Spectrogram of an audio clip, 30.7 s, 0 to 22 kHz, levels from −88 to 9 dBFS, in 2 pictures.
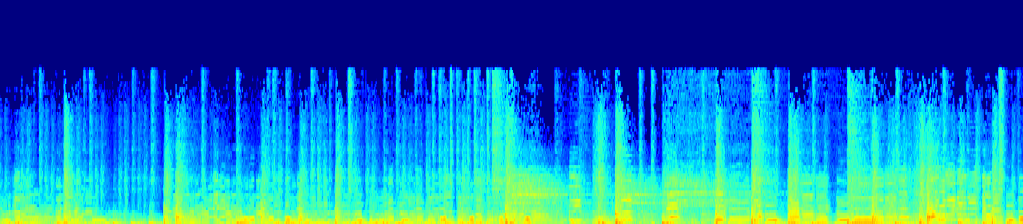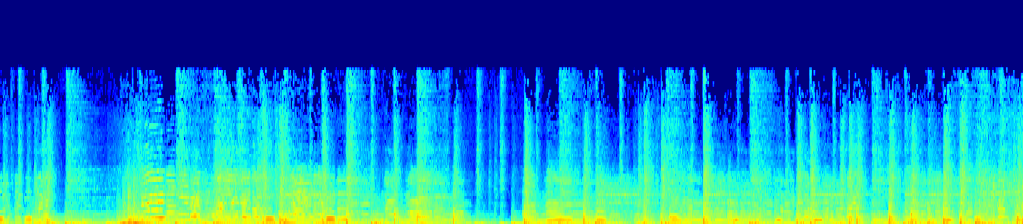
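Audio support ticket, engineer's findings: No audible faults found on review. Nothing to attribute to any component; ticket can close with no action required.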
